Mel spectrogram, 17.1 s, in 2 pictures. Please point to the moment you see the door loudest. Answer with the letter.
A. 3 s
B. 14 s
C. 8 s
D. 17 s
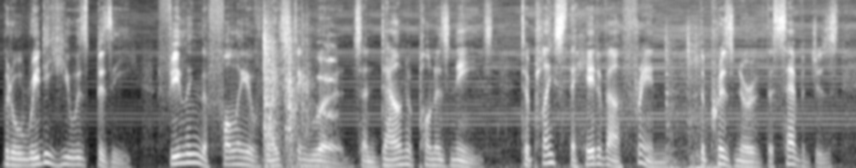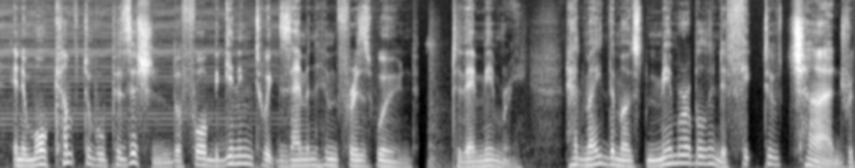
A.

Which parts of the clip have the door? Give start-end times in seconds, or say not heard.
2.6-3.4, 6.7-7.4, 12.8-13.9.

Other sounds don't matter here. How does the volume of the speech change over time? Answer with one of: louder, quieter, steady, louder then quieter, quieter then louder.
steady.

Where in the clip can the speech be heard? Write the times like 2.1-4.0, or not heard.
0.0-17.0.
